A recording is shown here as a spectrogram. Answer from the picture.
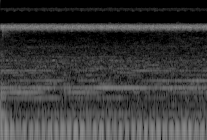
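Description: Crickets or other insects chirring in a steady high chorus, with a low steady hum underneath.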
